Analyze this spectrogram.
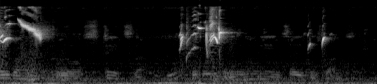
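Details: European goldfinch giving a few short, sharp chirps: a bright descending twitter at the start, a louder cluster of clipped notes in the middle, and two quick high chips near the end, with quiet pauses between.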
